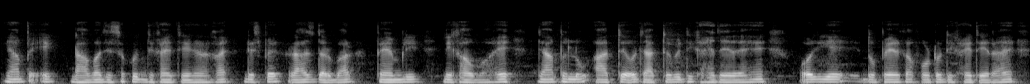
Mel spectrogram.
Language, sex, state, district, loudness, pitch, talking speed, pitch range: Hindi, male, Bihar, Jamui, -18 LUFS, 110 Hz, 215 wpm, 105-120 Hz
